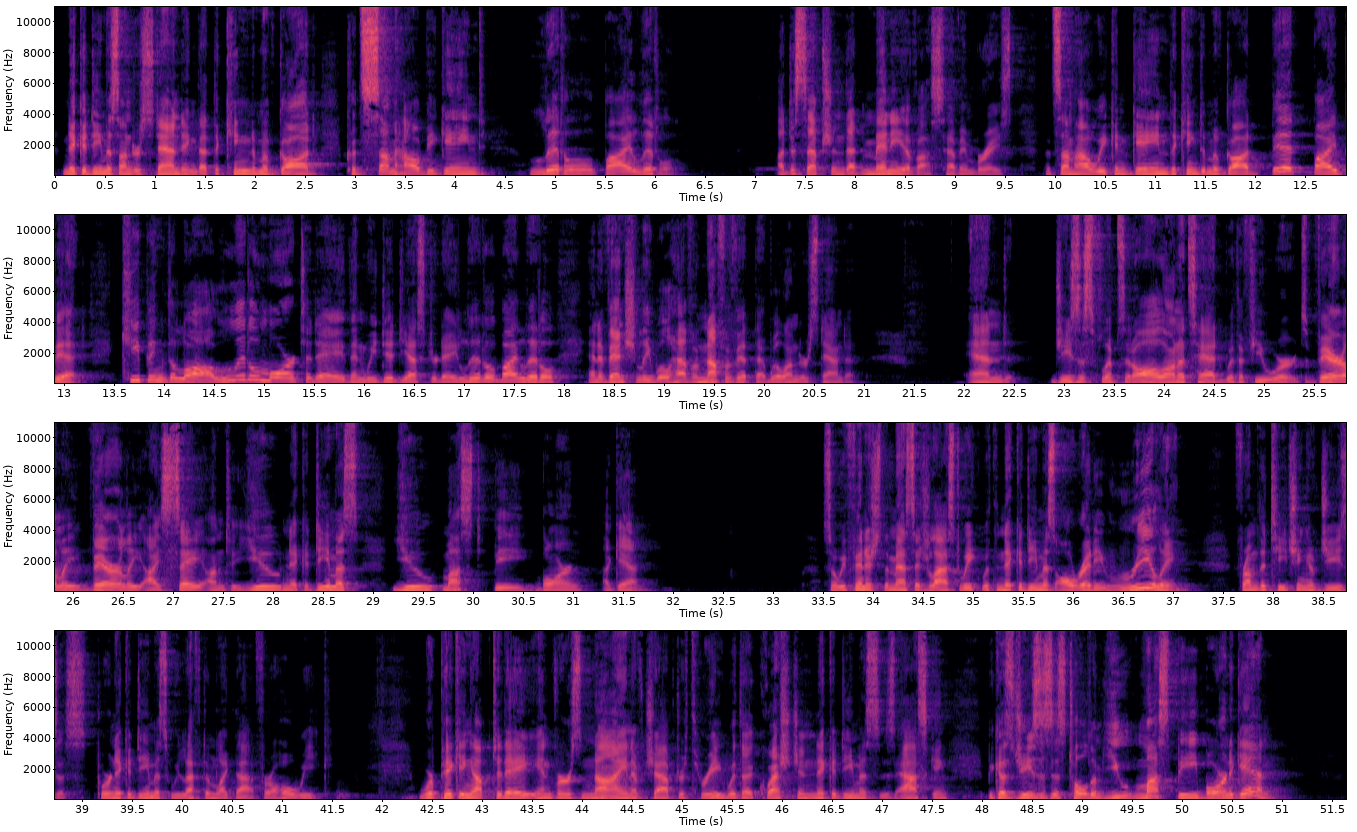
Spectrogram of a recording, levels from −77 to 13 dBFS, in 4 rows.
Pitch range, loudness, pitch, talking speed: 130-165 Hz, -21 LUFS, 145 Hz, 160 wpm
